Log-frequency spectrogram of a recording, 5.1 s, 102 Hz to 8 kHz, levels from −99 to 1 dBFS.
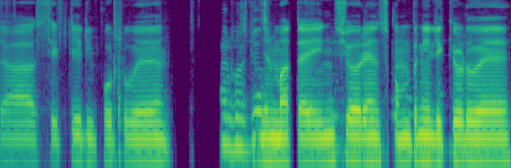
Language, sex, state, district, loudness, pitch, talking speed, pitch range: Marwari, male, Rajasthan, Nagaur, -20 LUFS, 115 Hz, 130 wpm, 110-115 Hz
